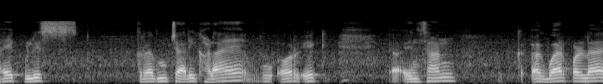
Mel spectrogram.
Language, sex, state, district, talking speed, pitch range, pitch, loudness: Hindi, male, Uttar Pradesh, Lucknow, 120 wpm, 140-150 Hz, 145 Hz, -17 LUFS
